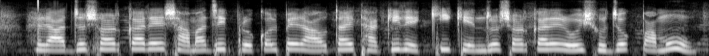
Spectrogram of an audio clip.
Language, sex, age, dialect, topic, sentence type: Bengali, female, 41-45, Rajbangshi, banking, question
